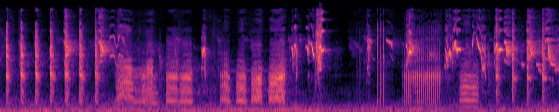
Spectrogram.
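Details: Singing female Javan myna: fast series of sharp clicks and chirps, harsh buzzy notes and a long rough rattle near six seconds, delivered in lively, crowded bursts.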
